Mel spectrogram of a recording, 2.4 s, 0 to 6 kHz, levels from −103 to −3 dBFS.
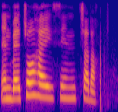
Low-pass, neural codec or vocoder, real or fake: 5.4 kHz; none; real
